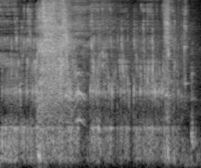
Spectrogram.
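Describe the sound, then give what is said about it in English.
Water sloshes inside a drinking bottle that still holds a lot of water, in a brief burst of splashing, then a few smaller wet gurgles and drips trail off. “There's so much water left in it. There's like a lot of water in there.”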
